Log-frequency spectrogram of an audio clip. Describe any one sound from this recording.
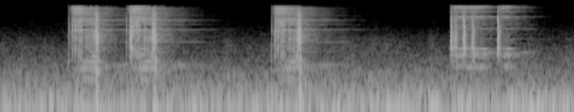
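Short metallic clicks and chimes sound several times.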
